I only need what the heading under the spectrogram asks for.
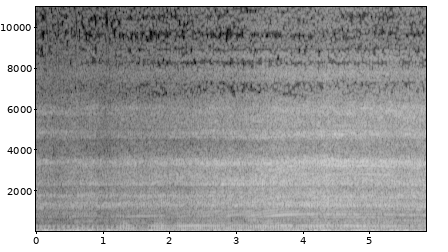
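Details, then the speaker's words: Piaggio Pulse Force 50cc two-stroke scooter test ride after fuel-starvation fix, panels off: pulls cleanly through the revs with steady buzz, no bogging or cutting out, reaching 37 and still picking up; running healthy. "Okay guys, that was a really great test run. The bike itself feels not the most solid, but I guess it's got no panels on, seats loose and everything."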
